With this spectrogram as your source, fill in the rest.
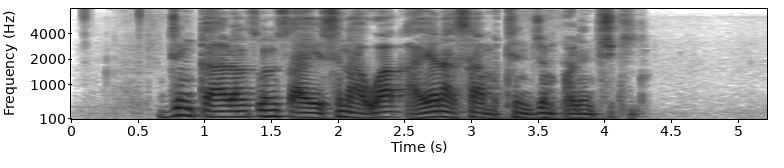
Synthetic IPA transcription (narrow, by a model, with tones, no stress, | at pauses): d͡ʒɪ˦˨ŋkʼaː˦ɽɐ˦nsʼʊ˦nsʼaː˨jeː˦sʊ˦naː˨waː˦kʼa̰ː˨jɐ˦naː˨sa˦˨mʊ˨tʰʊ˦˨md͡ʒɪ˦˨mɸɐ˦ɾɪ˦nt͡ʃɪ˦kʲiː˦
